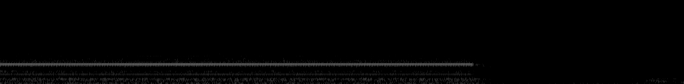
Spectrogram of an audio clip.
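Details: Brand new LG FWY606WWLN1 washer-dryer whining while drying: a steady high whine near 1 kHz over soft fan rush, falling in pitch as the fan winds down; owner suspects the noisy drying fan, unsure if normal or a fault.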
